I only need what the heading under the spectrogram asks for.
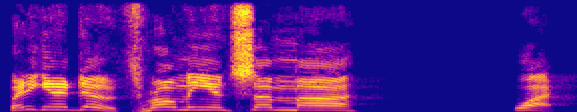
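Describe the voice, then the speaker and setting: A man's voice: very high voice, moderate pace, pushed and bright, no echo. A man hosting a talk radio show, delivering an indignant, sarcastic political rant into a studio microphone.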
